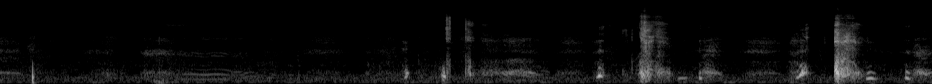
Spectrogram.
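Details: Repeated sneezing during a rough bout the person says left them nearly choking: a series of sharp, short explosive bursts in quick succession, some doubled.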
